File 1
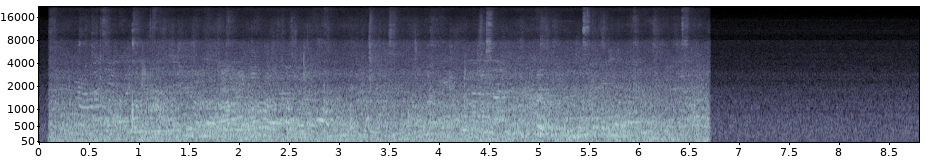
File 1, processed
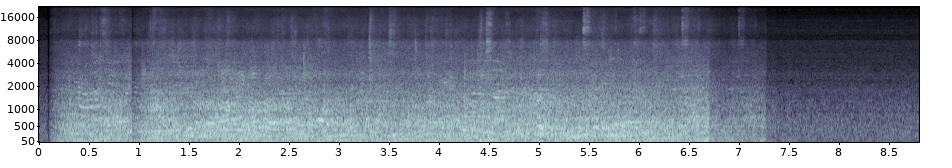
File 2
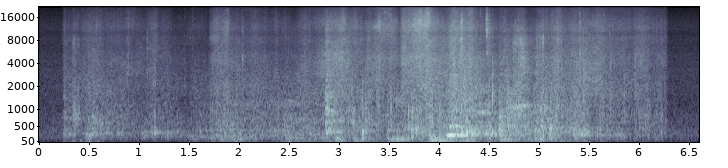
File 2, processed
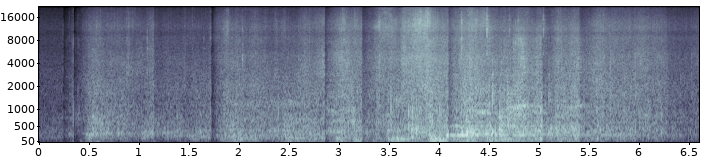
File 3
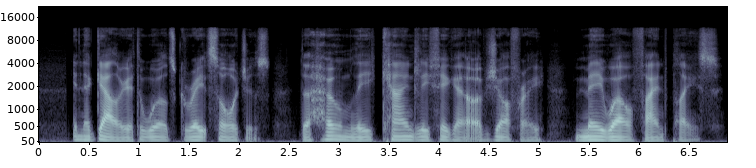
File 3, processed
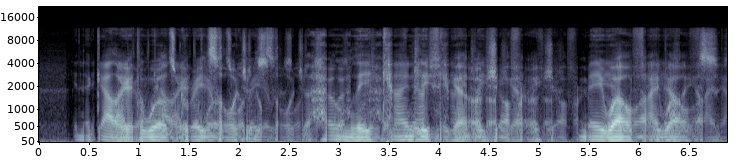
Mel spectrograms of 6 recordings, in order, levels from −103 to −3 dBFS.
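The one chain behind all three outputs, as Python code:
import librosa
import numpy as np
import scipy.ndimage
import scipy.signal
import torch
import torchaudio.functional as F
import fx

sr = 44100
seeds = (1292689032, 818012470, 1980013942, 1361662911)

y = fx.reverse_delay(x, sr, ms=148, wet_db=-13.5)
y = fx.auto_swell(y, sr, attack_ms=223.0)
y = y + 10.0 ** (-10.0 / 20.0) * np.pad(y, (int(564 * sr / 1000.0), 0))[:len(y)]
y = y * 10.0 ** (5.0 / 20.0)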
